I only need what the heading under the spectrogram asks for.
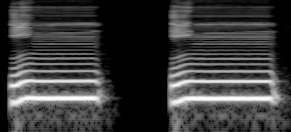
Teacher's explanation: जब आप पढ़ेंगे इन तो ज़बान तालू से लग रही है। जैसे इन अब आप 3 मरतबा पढ़िएगा और गौर करिएगा कि ज़बान तालू से लगी हुई है।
